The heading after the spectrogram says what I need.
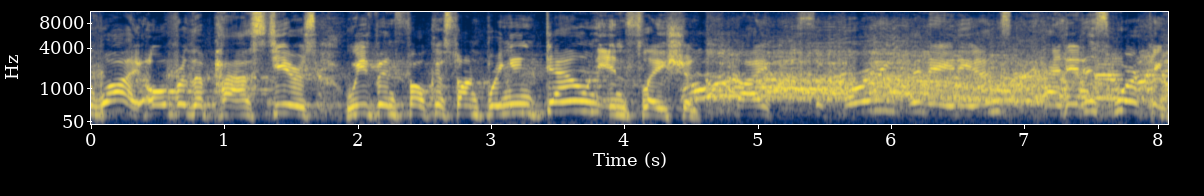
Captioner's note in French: voix de l'interprète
